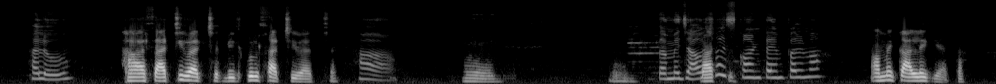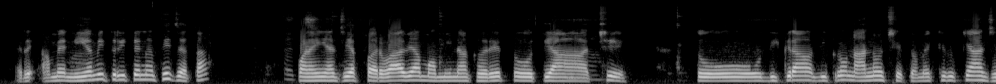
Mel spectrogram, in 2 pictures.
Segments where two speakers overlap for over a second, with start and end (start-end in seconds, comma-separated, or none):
none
